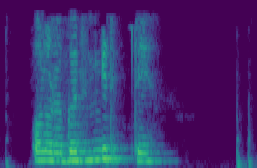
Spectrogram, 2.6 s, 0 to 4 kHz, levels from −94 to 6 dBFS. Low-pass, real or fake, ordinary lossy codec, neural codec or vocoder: 3.6 kHz; real; MP3, 24 kbps; none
